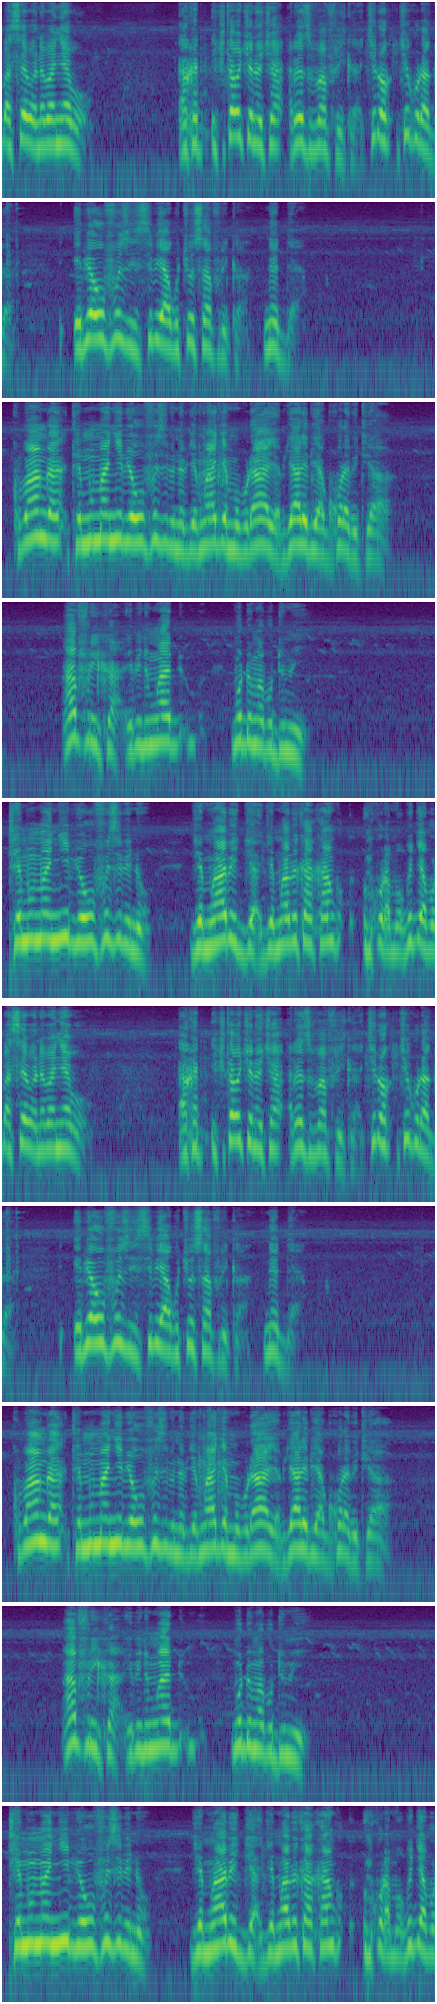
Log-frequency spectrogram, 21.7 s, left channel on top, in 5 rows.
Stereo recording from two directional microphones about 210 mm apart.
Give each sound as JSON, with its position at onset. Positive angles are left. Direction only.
{"t": 0.0, "sound": "a man's voice", "side_deg": 45}
{"t": 8.7, "sound": "a man's voice", "side_deg": 45}
{"t": 13.6, "sound": "a man's voice", "side_deg": 45}
{"t": 17.3, "sound": "a man's voice", "side_deg": 45}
